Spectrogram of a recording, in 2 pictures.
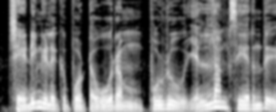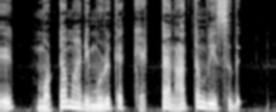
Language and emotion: Tamil, disgusted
